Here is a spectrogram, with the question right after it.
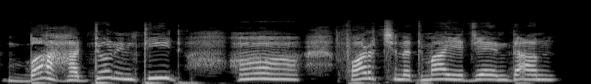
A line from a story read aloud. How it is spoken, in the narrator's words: She took a playful tease at me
